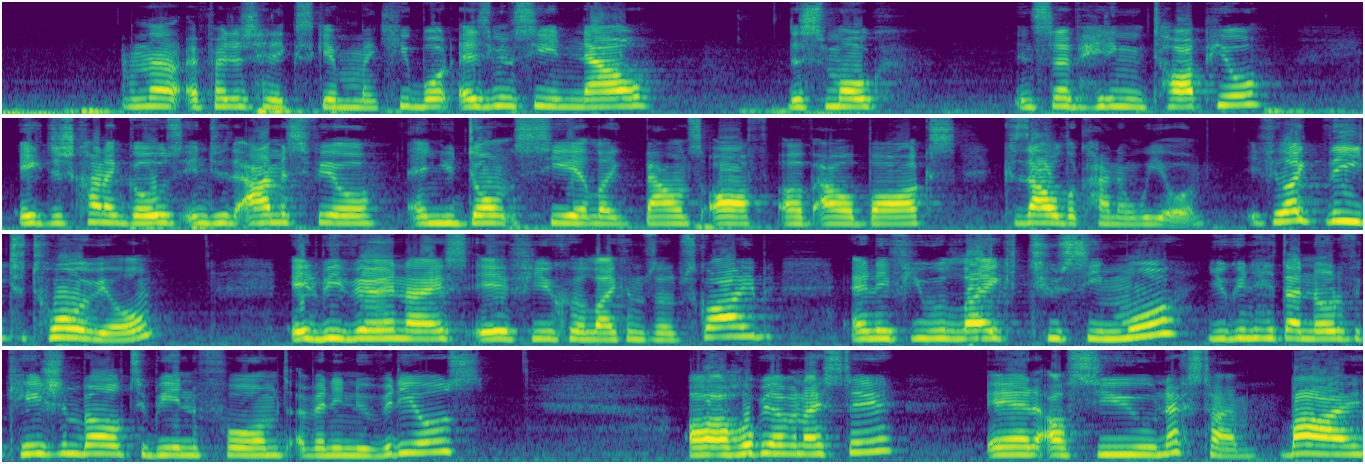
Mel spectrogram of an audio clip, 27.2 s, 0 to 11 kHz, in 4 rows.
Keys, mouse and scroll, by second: 1.9-4.0 drag, 4.0-5.2 scroll down 3, 5.2-9.3 middle drag, 9.3-9.6 scroll up 3, 9.6-27.2 middle drag.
